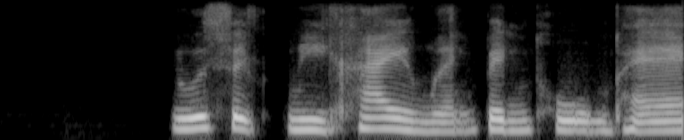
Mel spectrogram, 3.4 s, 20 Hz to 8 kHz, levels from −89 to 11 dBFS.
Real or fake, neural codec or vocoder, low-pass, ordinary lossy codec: fake; codec, 16 kHz, 2 kbps, FunCodec, trained on Chinese and English, 25 frames a second; none; none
